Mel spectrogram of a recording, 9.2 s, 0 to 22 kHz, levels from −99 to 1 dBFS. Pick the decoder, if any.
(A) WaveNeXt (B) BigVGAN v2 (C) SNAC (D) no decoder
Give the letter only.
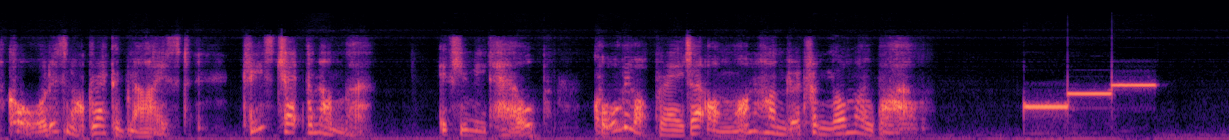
C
